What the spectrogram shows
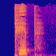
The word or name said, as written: pep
